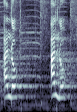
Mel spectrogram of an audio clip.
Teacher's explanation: em francês, eu uso apenas a ponta da língua, fazendo ela encostar no céu da boca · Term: o L em francês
